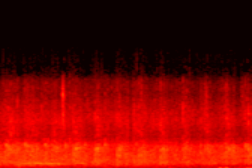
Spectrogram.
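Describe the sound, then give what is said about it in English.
A church audience clapping together to honor Jesus, sustained, dense applause, a steady wash of many hands at a fairly even loudness with no voices standing out. “Come on, put your hands together for Jesus today.”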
